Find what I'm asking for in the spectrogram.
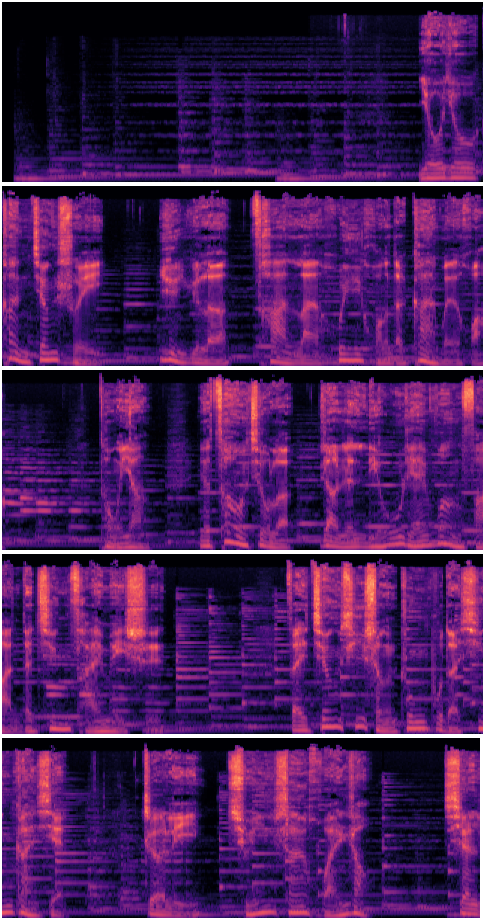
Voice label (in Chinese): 舌尖类; 悠悠赣江水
